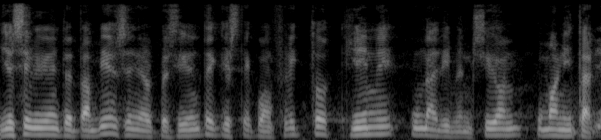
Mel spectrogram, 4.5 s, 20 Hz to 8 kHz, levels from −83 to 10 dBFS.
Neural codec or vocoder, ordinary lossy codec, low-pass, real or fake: codec, 16 kHz, 2 kbps, FreqCodec, larger model; none; 7.2 kHz; fake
